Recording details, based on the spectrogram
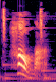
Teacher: her plus o is how in the fourth tone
